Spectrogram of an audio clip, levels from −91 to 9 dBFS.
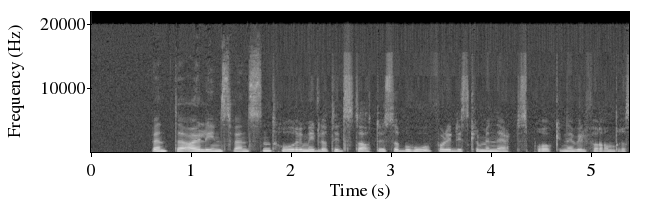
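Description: A steady, even hiss sits under the speech for the whole clip, roughly 30 dB below it and without distortion: low bit depth with dither, which fits 8 bits. From 1.74 s to the end the speech quality drops suddenly, with more codec artefacts and no gap, an adaptive stream switching to a lower bitrate, consistent with Opus dropping from 64 to 24 kbit/s.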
